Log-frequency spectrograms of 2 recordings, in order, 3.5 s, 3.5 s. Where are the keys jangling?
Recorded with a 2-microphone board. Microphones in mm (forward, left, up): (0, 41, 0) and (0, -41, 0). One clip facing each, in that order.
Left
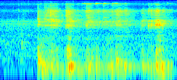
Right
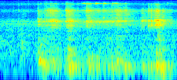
65° left (ahead or behind), 2.5 m; by 3.5 s 30° left (ahead or behind), 2 m.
